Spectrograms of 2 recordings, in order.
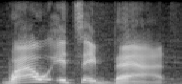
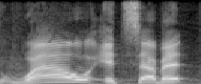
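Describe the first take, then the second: First: The name ends sounding like 'a bat'. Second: The name ends sounding like 'Sebit'. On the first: The speaker calls it right. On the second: The speaker calls it wrong.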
